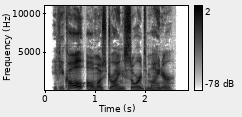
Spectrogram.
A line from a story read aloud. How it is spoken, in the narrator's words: he mutters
